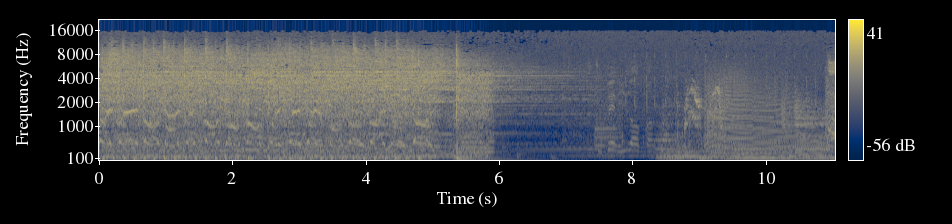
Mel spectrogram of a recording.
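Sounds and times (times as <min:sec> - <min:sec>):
distorted guitar and bass punk: 0:00.0 - 0:11.0.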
